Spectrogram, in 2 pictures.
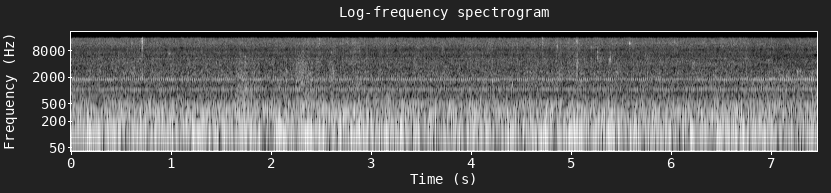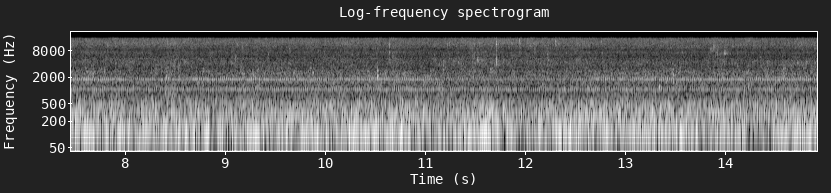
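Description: Steady low hum and rushing noise of a running machine, with a faint high whine over it.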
